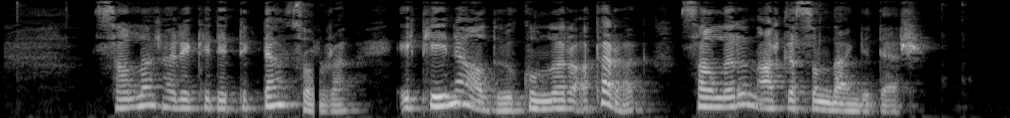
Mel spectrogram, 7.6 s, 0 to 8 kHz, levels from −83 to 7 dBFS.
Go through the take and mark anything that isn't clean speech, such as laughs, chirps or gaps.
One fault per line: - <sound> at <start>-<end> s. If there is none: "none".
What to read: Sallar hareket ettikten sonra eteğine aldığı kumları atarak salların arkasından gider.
- dropout at 2.4-2.4 s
